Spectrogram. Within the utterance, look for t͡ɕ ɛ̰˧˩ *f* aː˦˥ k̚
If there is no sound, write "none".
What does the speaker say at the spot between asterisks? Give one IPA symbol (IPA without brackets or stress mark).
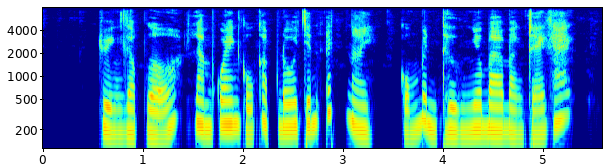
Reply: x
